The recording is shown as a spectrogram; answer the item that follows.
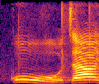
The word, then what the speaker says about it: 꽂아: 낫습니다 자 그 다음에 비녀를 꽂아 라고 되어있는데 작고 다 이렇게 발음한 안되겠죠 꽂아 이렇게 마름 하는 것이 맞습니다 여기서 마검 저를 콧소리를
